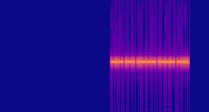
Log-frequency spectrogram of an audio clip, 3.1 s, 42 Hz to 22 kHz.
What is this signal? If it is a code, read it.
Morse code, heard as a keyed tone, about 67 wpm, 700 Hz. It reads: KR2JB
